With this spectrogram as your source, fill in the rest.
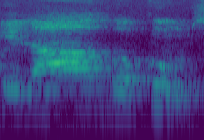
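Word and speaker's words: إلهكم: So when you combine these two, you pronounce ilahukum, your God.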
